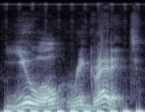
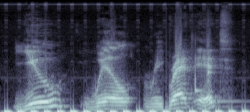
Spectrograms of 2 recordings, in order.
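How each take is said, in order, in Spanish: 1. 'will' se acorta y se une al pronombre. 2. 'will' se dice como una palabra completa y separada.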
